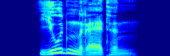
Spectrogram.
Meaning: dative plural of Judenrat
- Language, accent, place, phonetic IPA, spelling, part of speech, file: German, Germany, Berlin, [ˈjuːdn̩ˌʁɛːtn̩], Judenräten, noun, De-Judenräten.ogg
